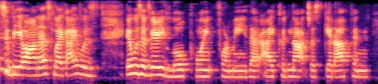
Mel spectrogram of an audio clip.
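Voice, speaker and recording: A woman speaks as an interview guest in a casual, chatty way. Her voice is bright and crisp-edged, sitting at an ordinary middle pitch. She keeps the wording informal and conversational. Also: flat delivery, moderate pace, muffled recording. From Egypt. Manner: chatty, informal, often laughs. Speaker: podcast guest, food blogger.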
